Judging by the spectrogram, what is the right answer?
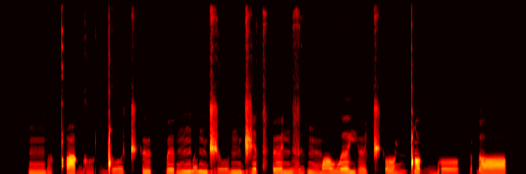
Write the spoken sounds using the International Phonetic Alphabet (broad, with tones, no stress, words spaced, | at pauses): ŋ͡mo̤˨qʼɔ˨ɡɔ̤˨ɡ͡ǃo̤˦ t͡ʃʼʉ˧k͡pø˨ŋ͡mə̤˦nd͡ʒo̤˧ nd͡ʒə˧t͡sʼø˧nzə̤˨˦ ŋ͡mɔ˨wə˦ jø˨t͡ʃʼo˧ ŋ͡ǃɔ˦ɡ͡bo˨ | ɗɔ˧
